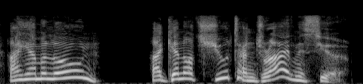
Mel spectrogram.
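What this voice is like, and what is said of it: Fearful yelling in French accent. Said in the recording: “yelled back in a French accent. ... Fear frosted his words.”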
